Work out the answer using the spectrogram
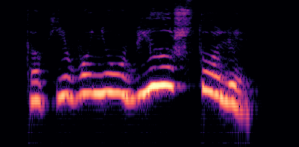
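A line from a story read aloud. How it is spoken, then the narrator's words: Exclamation. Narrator (Russian): воскликнула Яшка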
